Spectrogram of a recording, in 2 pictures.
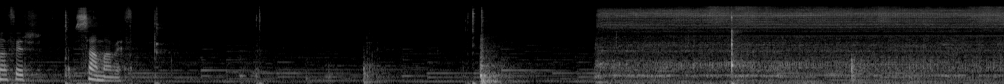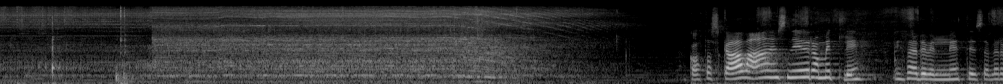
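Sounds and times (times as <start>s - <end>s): stand mixer running: 6.0s - 16.4s.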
